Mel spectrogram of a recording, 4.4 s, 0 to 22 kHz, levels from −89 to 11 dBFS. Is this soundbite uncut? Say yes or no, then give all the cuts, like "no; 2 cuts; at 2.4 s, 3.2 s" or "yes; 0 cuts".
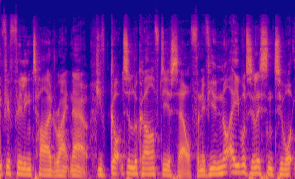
no; 1 cut; at 1.5 s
